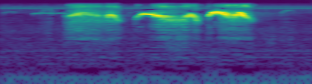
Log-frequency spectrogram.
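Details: Common swift chicks, three in a nest under attack by an intruder in the parents' absence, Jerez de la Frontera; three drawn-out piercing screeches, each roughly a third of a second, separated by short silences.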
